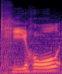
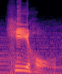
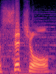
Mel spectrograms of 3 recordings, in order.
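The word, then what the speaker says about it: Cichol: handle the fact that Keyhole is is written c i c h o l Keyhole the I the C makes a k the I makes an e the SEC the next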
